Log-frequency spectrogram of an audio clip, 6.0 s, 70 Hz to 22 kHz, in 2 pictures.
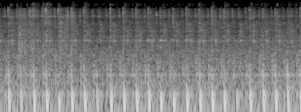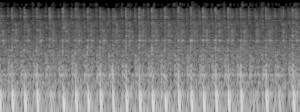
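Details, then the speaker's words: Murray mower 12.5 hp Briggs flathead single with new Nikki carb replacing 25-year-old original (fuel solenoid removed), new fuel line, throttle set all the way down: even low putt-putt about four firings a second, no misses; normal healthy idle. "All the way down. That's good idle right there."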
